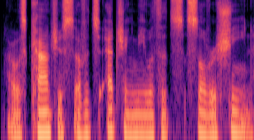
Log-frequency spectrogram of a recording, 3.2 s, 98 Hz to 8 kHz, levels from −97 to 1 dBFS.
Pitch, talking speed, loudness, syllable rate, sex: 115 Hz, 205 wpm, -21 LUFS, 4.8 syllables/s, male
